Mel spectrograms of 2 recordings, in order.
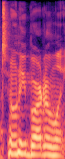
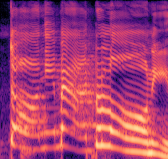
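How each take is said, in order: First: The name is said plainly, without any put-on accent. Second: The name is said in an exaggerated Italian accent. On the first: It simply says the name. The speaker calls it right. "You could just say it normal" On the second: It mocks the name's Italian origin. The speaker calls it wrong. "they do like a terrible It- like"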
